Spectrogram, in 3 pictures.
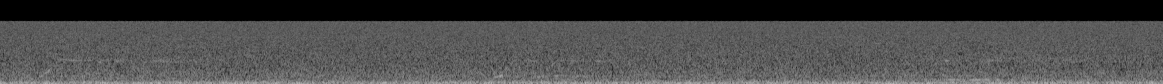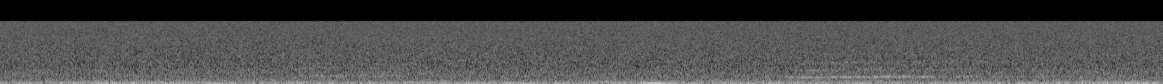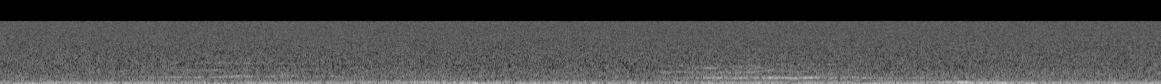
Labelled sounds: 0.6	0.8	humpback whale, 1.1 to 1.2 kHz

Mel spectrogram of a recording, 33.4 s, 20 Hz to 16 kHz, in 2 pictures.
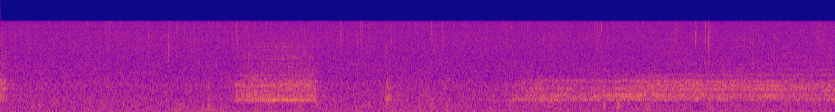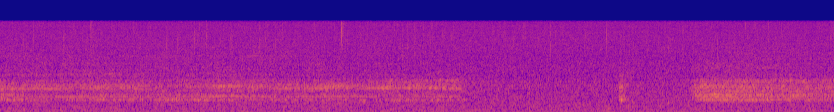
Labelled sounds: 4.7	5.0	vessel noise, 0.78 to 1.0 kHz
30.6	31.1	vessel noise, 0.78 to 1.1 kHz

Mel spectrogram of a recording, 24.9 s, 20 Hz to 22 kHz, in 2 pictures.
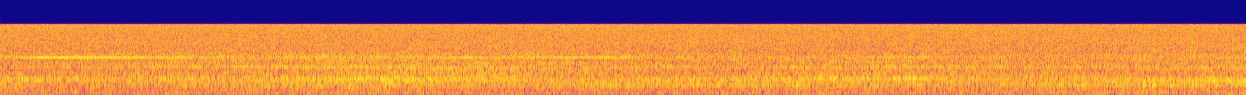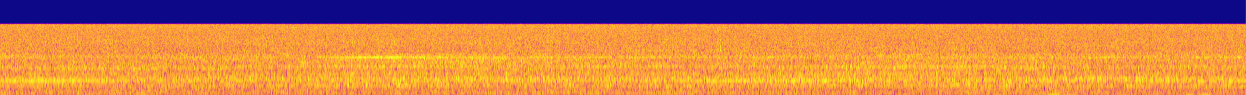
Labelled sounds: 15.9	16.2	vessel noise, 1.8 to 1.9 kHz

